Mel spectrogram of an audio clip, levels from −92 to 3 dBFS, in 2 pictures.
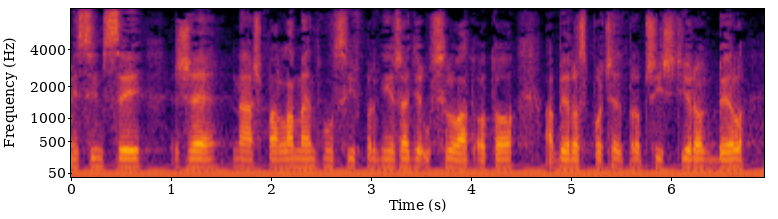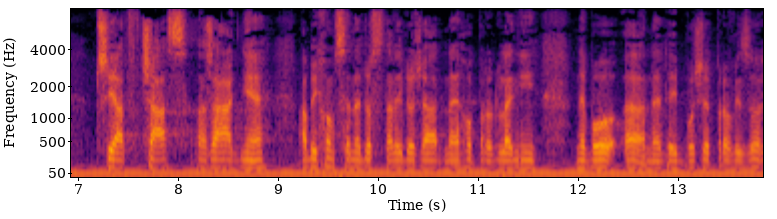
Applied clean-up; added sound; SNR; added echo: none; Mechanical fan; 9 dB; none.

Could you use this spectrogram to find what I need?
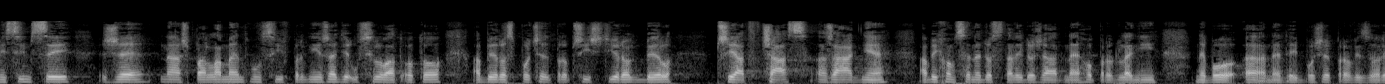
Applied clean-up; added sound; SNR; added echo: none; none; none; none.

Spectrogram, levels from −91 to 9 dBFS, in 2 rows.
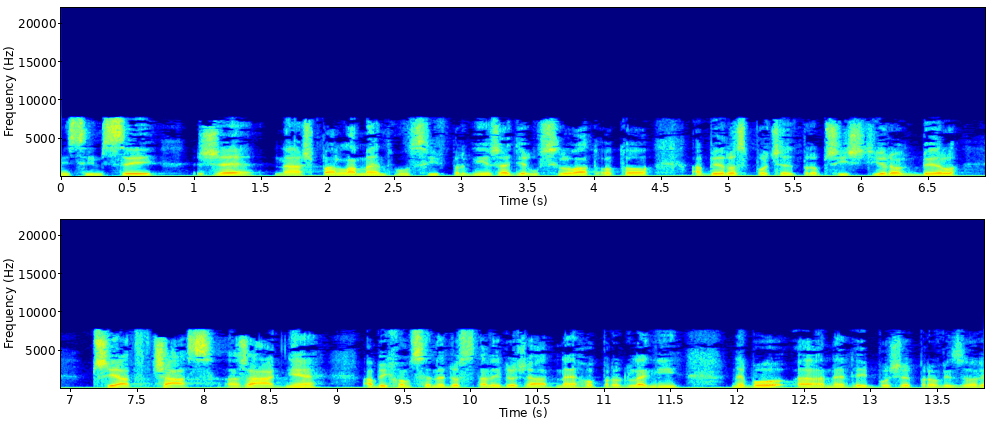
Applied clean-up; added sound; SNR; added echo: neural mask model DeepFilterNet 3.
